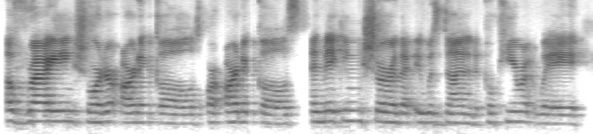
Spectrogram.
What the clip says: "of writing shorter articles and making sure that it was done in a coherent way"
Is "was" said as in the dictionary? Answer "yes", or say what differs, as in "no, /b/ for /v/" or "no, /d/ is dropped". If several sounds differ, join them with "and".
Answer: yes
